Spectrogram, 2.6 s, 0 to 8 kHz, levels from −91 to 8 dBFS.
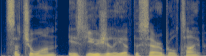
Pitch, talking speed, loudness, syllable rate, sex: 110 Hz, 210 wpm, -19 LUFS, 6.4 syllables/s, male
